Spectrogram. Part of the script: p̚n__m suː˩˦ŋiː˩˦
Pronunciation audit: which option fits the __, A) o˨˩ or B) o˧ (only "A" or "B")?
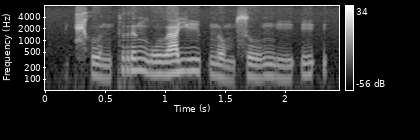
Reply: A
